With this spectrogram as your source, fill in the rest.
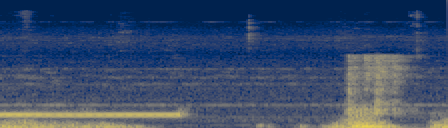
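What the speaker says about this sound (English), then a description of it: "So I will again place a phone call." A steady dial tone on a desk phone on a SonicWall high-availability firewall network holds for nearly two seconds and then cuts off. Brief faint clicks follow, then a louder burst of ringback.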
